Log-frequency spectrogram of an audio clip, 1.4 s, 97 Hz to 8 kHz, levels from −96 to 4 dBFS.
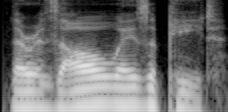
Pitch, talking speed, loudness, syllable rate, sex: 115 Hz, 210 wpm, -14 LUFS, 6.3 syllables/s, male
